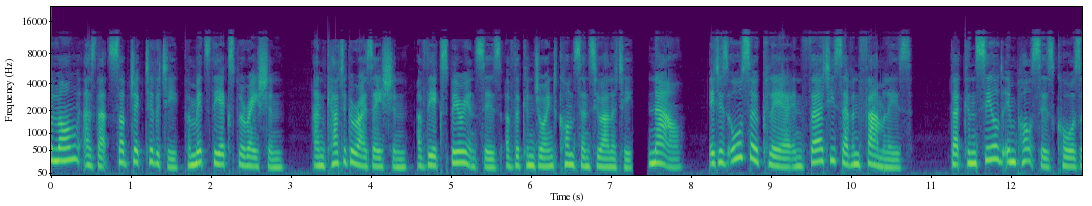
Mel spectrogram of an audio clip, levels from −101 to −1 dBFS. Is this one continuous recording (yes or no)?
no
